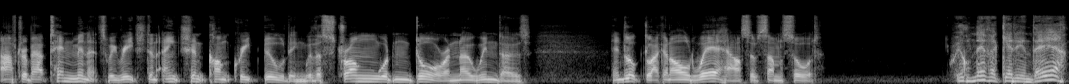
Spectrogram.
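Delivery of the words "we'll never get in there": desperate whisper, higher pitch. Amy stands before an old warehouse's strong wooden door, whispering desperately. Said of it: "whispered Amy desperately".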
